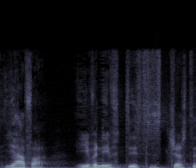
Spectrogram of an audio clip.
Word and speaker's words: Yahvah: to you to think when the Hebrew when it is read in Hebrew the Y he he is pronounced as yava even if this is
